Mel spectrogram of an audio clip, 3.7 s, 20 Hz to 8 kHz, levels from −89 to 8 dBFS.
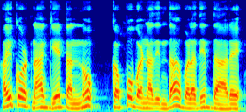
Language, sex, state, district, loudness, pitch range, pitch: Kannada, male, Karnataka, Bangalore, -11 LUFS, 125-195 Hz, 145 Hz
